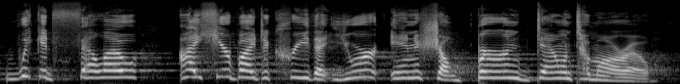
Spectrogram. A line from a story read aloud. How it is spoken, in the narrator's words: Full of wrath, the rabbi cried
